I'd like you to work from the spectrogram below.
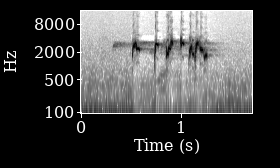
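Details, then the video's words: A single bright phrase from a red-whiskered bulbul: a thin lead-in whistle, then five rapid, loud, bubbling warbled notes, clear against a quiet background. "giọng hay cực xoắn kép"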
